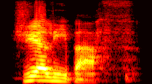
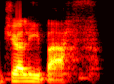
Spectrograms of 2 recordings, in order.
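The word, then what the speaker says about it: Gellibaff: though when I when my niece was younger jelly bath a jelly bath basically it's you add it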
